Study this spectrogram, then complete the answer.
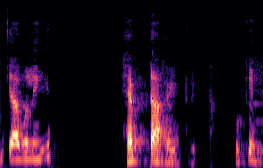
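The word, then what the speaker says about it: heptahydrate: होगा तो क्या बोलेंगे hepta हाइड्रेट okay hepta septa नहीं हेप्टा हाइड्रेट ओके फिर नेक्स्ट आपका है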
